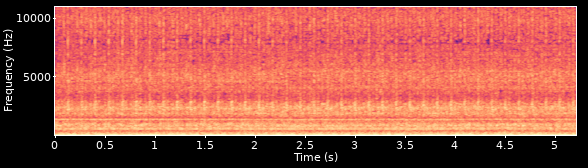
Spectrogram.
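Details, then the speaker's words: 1956 Ford F-250 flatbed after ignition tune-up with new points, coil and wires, valve cover off checking oiling: steady idle with light regular ticking, a couple per second; suspected valvetrain tick, possibly valve lash, not confirmed. "Let's see if we can get the tick this guy. Yeah. Let's see if it is an oil."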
